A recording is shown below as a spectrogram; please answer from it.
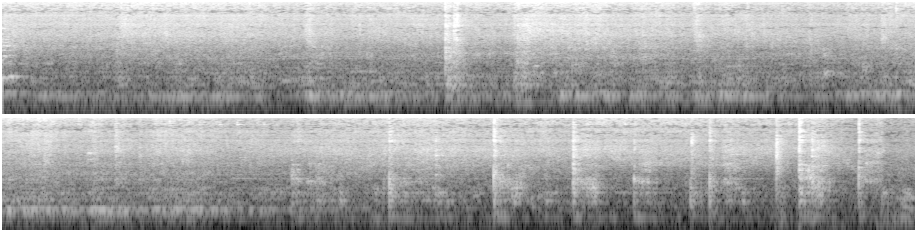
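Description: Chicken fries in a pan with ginger, garlic and curry leaves, giving a continuous loud sizzle and hiss. Stirring scrapes and clinks against the pan are heard now and then, with brief voices in the background.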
